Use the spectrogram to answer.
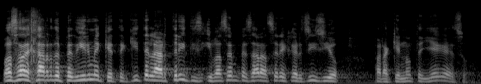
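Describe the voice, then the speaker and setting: A man preaching a sermon as pastor, emphatic and repetitive, with sudden loud bursts. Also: high voice, fast. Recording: long hall reverb.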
